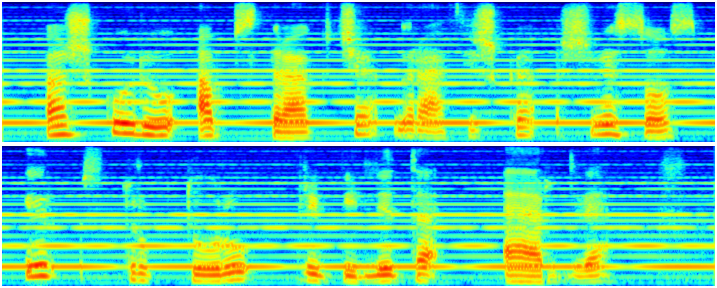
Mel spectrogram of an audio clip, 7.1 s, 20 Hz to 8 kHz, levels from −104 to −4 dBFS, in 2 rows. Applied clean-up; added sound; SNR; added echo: none; Organ; 5 dB; none.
